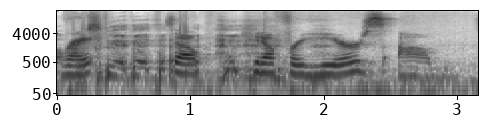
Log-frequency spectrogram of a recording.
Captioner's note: laughter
